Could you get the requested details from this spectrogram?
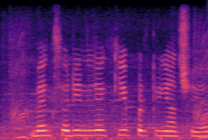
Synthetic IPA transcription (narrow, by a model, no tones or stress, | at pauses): bɛ̃ŋksəɾinlekipɾəkɾijãt͡ʃʰe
